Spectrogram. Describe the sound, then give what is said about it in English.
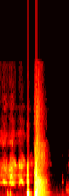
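A single loud sneeze: a few quick, hitching inhales build up, then a sharp catch and an explosive, breathy burst, followed by silence. “I got to sneeze. I have to sneeze.”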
